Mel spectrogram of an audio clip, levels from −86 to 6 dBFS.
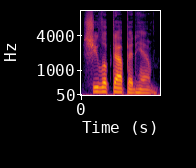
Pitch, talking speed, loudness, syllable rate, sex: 145 Hz, 250 wpm, -17 LUFS, 5.5 syllables/s, female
